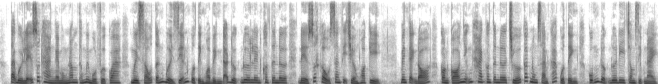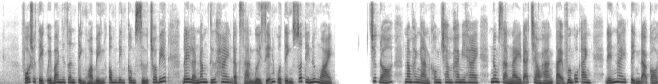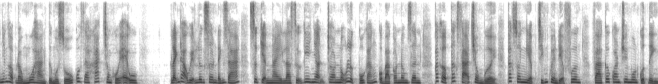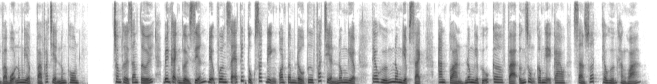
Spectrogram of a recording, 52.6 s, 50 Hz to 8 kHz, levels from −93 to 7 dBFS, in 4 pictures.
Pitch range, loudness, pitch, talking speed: 195-255 Hz, -22 LUFS, 225 Hz, 245 wpm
